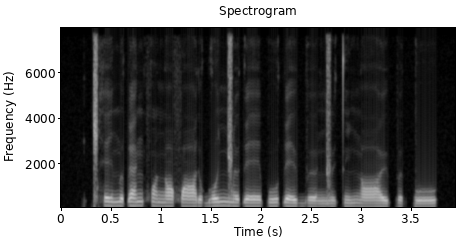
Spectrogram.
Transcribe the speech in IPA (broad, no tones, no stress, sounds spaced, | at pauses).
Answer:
ǁʰ e i̯ n ɯ ɗ æ ŋ f ɑ̃ ŋ ɑ f ɑː ɾ y ɡʷ ɯ i̯ ŋ͡ǁ ø ɗ eː p u ɗ e y̯ b øː ŋ͡ǁ y t ĩ ŋ ɑː y̯ p ø k͡p u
